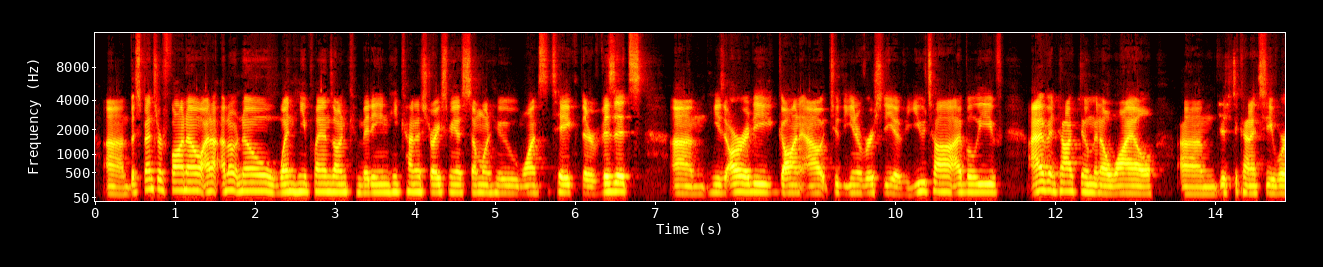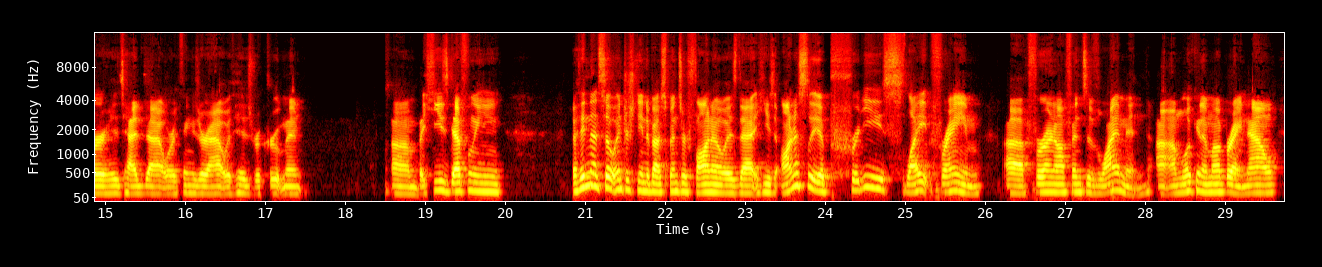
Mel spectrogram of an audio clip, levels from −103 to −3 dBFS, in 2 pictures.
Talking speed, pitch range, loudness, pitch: 190 wpm, 120-140 Hz, -25 LUFS, 130 Hz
